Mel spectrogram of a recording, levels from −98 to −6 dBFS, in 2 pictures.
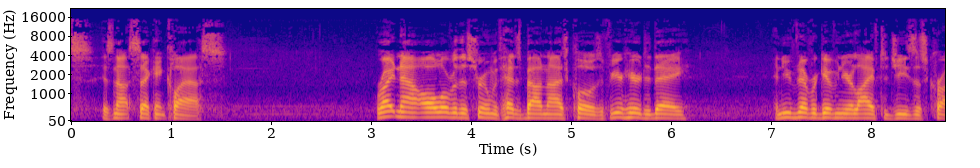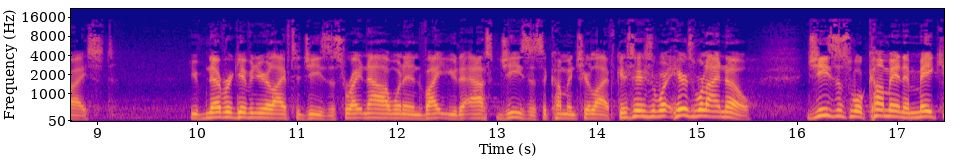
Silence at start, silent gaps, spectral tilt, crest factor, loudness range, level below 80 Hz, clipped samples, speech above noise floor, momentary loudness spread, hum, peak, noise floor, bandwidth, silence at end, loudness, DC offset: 0 s; none; -4.5 dB/octave; 20 dB; 4 LU; -74 dBFS; under 0.1%; 34 dB; 9 LU; none; -8 dBFS; -60 dBFS; 15 kHz; 0 s; -27 LUFS; under 0.1%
